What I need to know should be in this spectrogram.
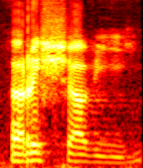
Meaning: rufous, rusty (having the colour of rust)
- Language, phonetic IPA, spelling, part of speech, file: Czech, [ˈrɪʃaviː], ryšavý, adjective, Cs-ryšavý.ogg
